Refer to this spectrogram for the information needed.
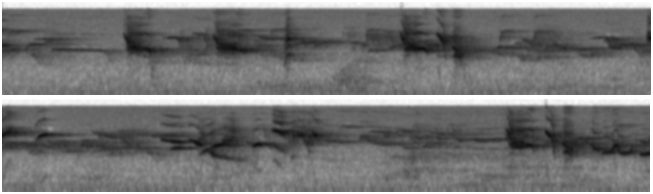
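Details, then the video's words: Champion kacer, the Oriental magpie-robin, in pancingan song meant to trigger fighting: separated bursts of scratchy chirps and downslurred whistles roughly every one to two seconds, gaps quiet apart from a low hum. "LANSUNG TARUNG ! PANCINGAN KACER JUARA"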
